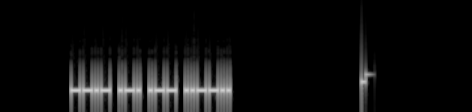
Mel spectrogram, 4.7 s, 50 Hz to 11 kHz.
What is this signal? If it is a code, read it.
Morse code, heard as a keyed tone, about 40 wpm, 700 Hz. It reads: QRW?
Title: Q-Codes Repeated 3x 40wpm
